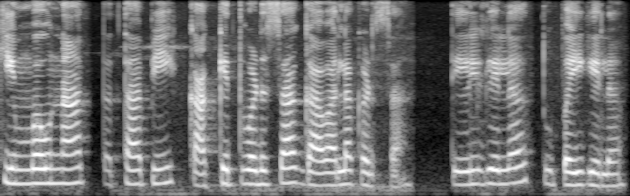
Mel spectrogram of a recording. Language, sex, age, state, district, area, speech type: Marathi, female, 30-45, Maharashtra, Nagpur, urban, spontaneous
